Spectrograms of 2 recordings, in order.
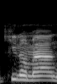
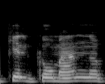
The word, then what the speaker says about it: Kilchoman: on vous parle du kiloman ou kilkoman pour ceux qui le prononcent pas bien mais le H Mu by the way kiloman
